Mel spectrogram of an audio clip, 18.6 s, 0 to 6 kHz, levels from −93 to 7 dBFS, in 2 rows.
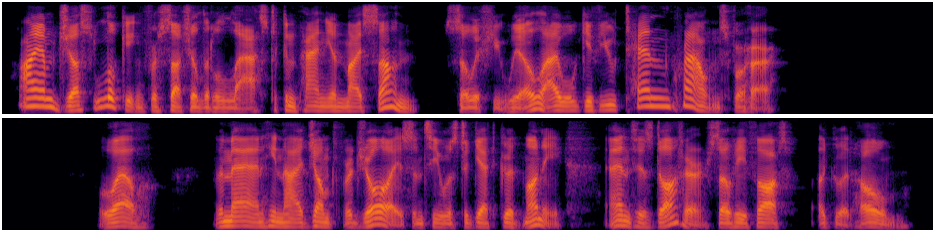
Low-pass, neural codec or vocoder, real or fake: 5.4 kHz; codec, 44.1 kHz, 7.8 kbps, Pupu-Codec; fake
